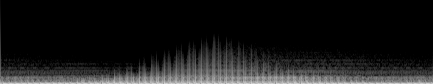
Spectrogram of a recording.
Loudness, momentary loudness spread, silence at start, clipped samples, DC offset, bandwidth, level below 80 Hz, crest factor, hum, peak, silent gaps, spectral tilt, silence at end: -26 LUFS; 8 LU; 0 s; under 0.1%; under 0.1%; 1.5 kHz; -22 dBFS; 6 dB; none; -6 dBFS; none; -12 dB/octave; 0 s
